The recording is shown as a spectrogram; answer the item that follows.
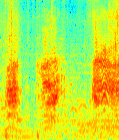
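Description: A man giving short yells of pain, three cries spaced about a second apart, over background music.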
